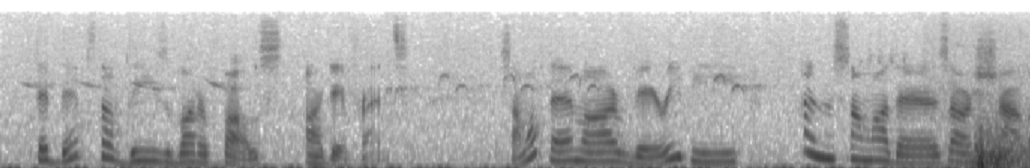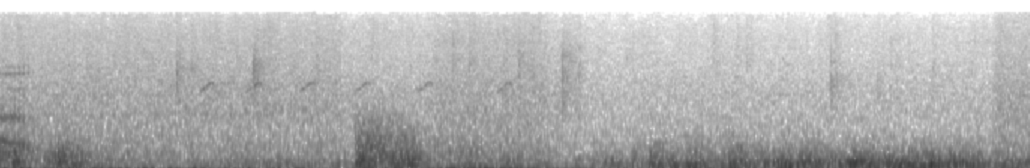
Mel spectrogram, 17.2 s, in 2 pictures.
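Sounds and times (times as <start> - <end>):
rain shower: 0.0 - 17.1
speech: 0.3 - 3.5, 4.2 - 9.4
thunder: 8.1 - 9.5, 11.4 - 17.1.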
